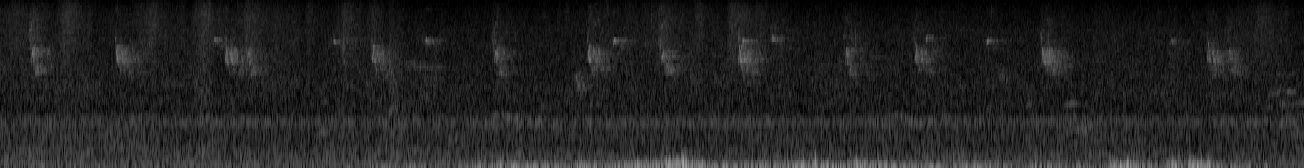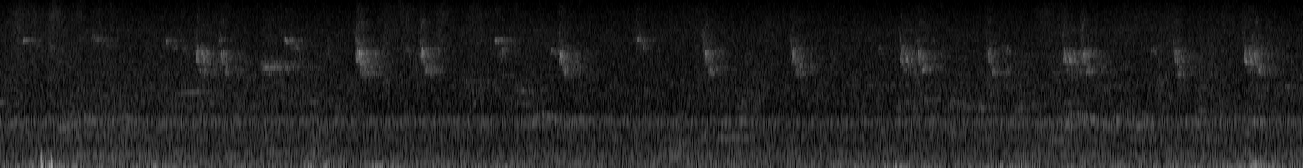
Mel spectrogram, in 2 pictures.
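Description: Small birds chirping repeatedly, short high chirps in loose bouts of two or three a second, over a steady faint high-pitched hum. A few low rumbles come and go in the middle.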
